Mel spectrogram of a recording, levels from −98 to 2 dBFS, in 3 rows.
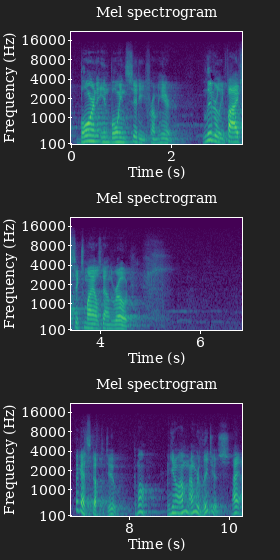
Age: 50-69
